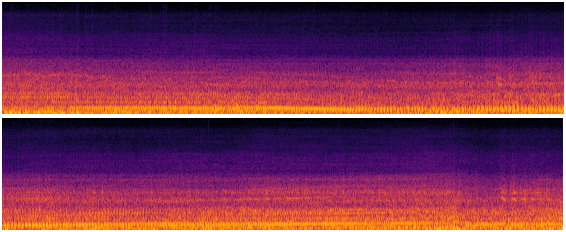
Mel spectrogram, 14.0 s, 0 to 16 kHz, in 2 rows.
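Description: Yamaha MT-03's 321 cc parallel-twin engine running at a steady cruise, heard from the rider's seat, with a near-constant engine hum that shifts only slightly in pitch.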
